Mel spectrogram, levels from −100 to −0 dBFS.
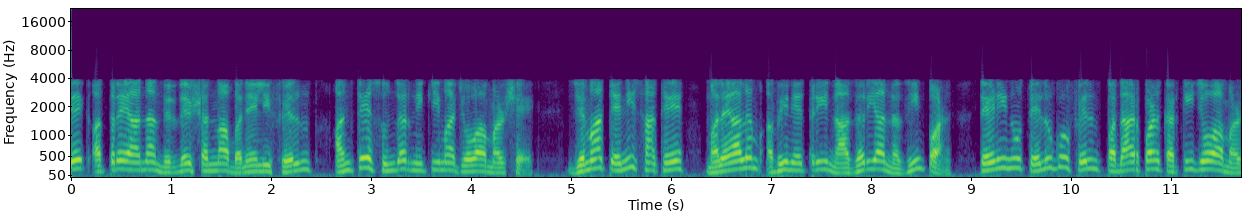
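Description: Speech carried over a G.723.1 codec throughout, with heavy codec damage. Everything above 4 kHz is missing, so the voice is muffled. The slow update of the codec's vocal-tract model leaves a hoarse, rough texture and smears consonants together. The coarseness fits the low-rate 6.3 kbit/s mode working in 30 ms frames.

VoIP packet loss concealed by the speech codec occurs twice, at 5.78 to 5.86 s and at 7.35 to 7.40 s. Each event is consistent with a single lost 30 ms frame. The decoder filled the gap by repeating its last pitch and spectral envelope at falling gain, which produces a brief buzzy tone or coloured noise in place of the missing sound. Because each decoded frame depends on the one before, the voice stays weak or distorted after the gap, so each disturbance lasts well beyond 30 ms.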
